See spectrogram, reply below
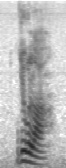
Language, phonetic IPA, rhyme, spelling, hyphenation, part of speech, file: Hungarian, [ˈɟulɒ], -lɒ, Gyula, Gyu‧la, proper noun, Hu-Gyula.ogg
- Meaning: 1. a male given name, equivalent to English Julius 2. a town in Békés County, Hungary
